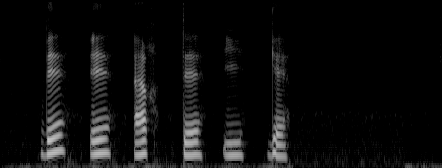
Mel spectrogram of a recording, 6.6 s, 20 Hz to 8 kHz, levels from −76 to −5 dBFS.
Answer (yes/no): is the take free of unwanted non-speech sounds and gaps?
yes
